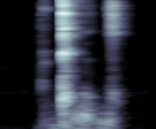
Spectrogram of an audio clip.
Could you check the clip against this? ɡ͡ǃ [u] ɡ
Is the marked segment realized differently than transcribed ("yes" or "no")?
yes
